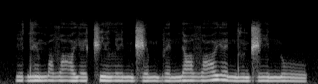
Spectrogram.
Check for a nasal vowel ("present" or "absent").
present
